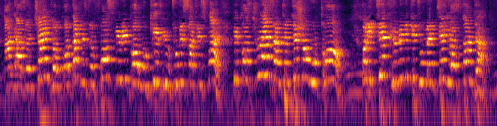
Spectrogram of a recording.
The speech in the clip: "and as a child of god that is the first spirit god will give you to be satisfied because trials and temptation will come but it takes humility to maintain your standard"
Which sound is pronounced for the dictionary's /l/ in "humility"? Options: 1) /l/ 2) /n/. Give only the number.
2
